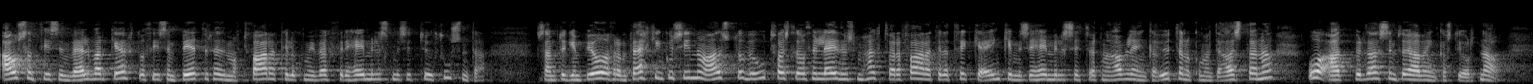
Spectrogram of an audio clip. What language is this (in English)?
Icelandic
